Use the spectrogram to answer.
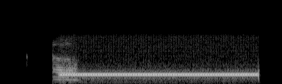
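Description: A telephone dial tone heard while calling someone: one steady, single-pitch tone holding for about two seconds, preceded by a tiny click.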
